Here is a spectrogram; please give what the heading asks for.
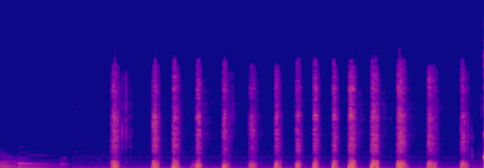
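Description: A hedgehog gives a rapid series of harsh, snorting puffs, a male's threat display before a fight.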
